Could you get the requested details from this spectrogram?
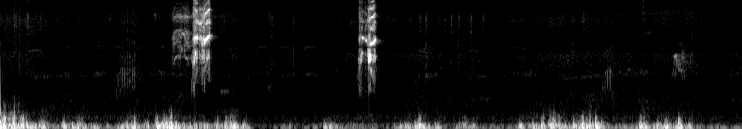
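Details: Green-cheeked conure eating in the morning sun, with steady low crunching and rustling throughout and two brief, harsh, high squawks rising above it, about one and a half seconds apart.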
